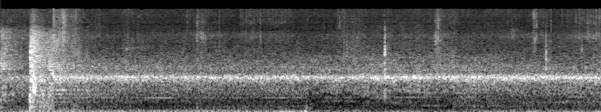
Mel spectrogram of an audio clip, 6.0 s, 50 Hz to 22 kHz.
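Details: A steady, droning periodical cicada chorus, recorded on 2 June 2021 during a second wave, with females seemingly drawn to string-trimmer noise, holds one even pitch under heavy low engine rumble.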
